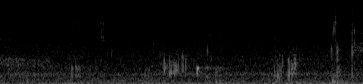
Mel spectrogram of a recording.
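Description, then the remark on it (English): Someone takes quiet sips of water, with soft wet mouth clicks and small gulps scattered through a few seconds of near silence. “And maybe it's dry, so I'll have a little bit of water.”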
